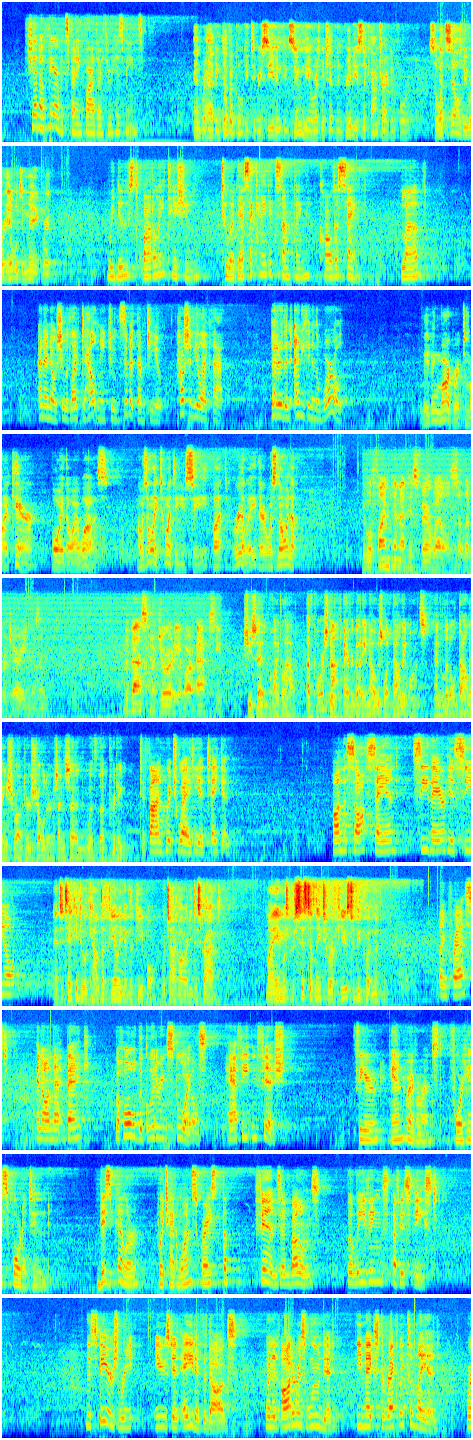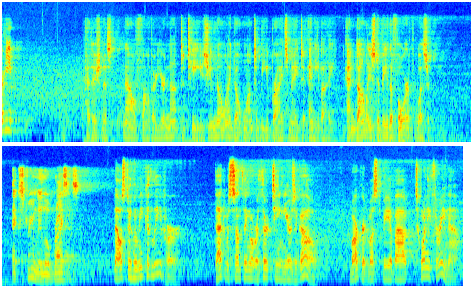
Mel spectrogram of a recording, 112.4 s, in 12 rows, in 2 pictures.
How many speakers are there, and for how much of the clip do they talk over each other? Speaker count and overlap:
9, no overlap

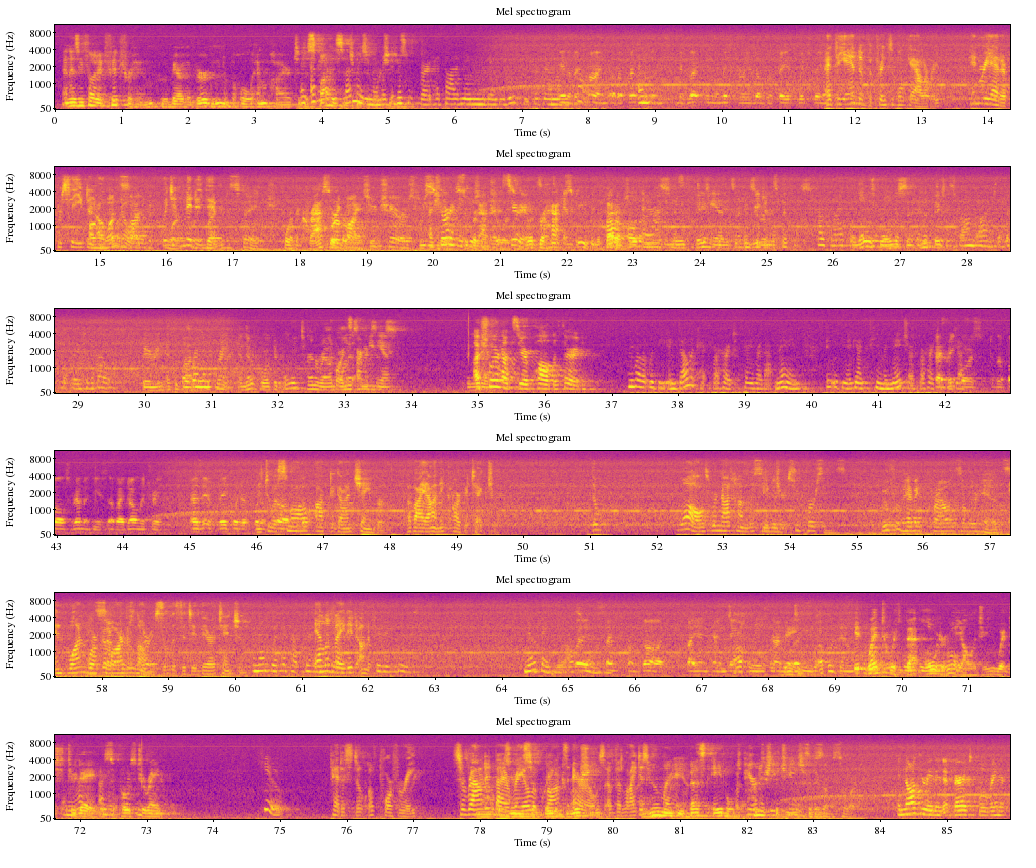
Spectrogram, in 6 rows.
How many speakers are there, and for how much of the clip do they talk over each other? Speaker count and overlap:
9, about 42%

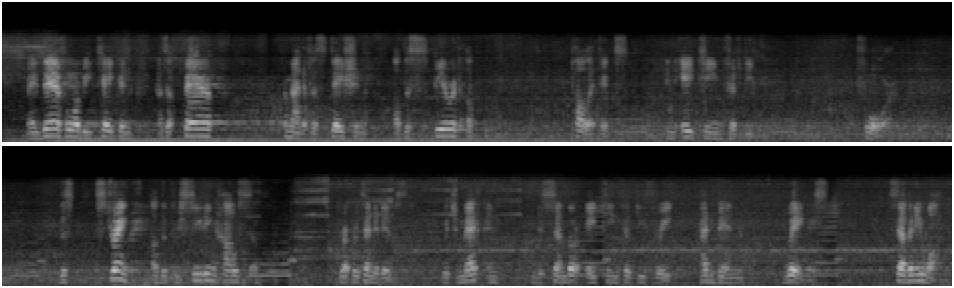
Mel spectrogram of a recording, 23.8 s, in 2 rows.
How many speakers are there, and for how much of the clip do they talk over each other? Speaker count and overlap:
1, no overlap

